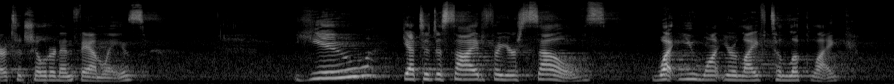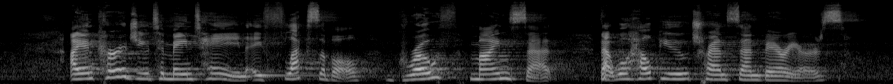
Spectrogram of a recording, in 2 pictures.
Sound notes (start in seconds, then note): none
